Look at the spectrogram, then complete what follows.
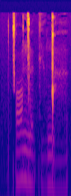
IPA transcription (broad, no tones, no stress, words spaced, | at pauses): ǀɔ ŋ͡ǀɘkʲṳŋ͡ǃə̤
